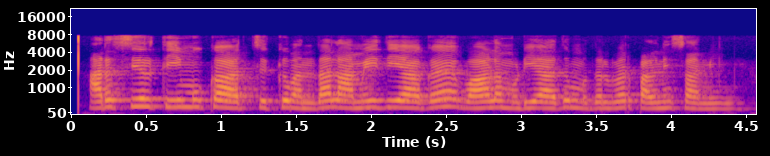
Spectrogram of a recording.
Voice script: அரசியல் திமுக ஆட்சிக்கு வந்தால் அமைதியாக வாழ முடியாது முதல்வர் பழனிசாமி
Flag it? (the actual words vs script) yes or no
no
